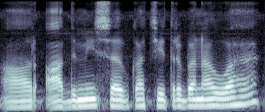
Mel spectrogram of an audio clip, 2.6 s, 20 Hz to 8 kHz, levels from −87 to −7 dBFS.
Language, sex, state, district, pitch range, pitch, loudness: Hindi, male, Bihar, Patna, 115-130 Hz, 130 Hz, -14 LUFS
